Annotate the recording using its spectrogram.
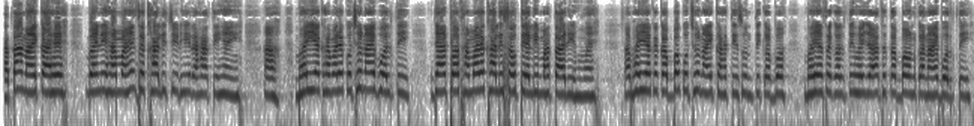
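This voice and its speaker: A woman voicing a young village sister and sister-in-law in an Awadhi cartoon, speaking with an Awadhi accent in a soft, complaining village way. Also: very high voice, little pitch movement, normal speed, no room sound. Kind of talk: cartoon voice acting.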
